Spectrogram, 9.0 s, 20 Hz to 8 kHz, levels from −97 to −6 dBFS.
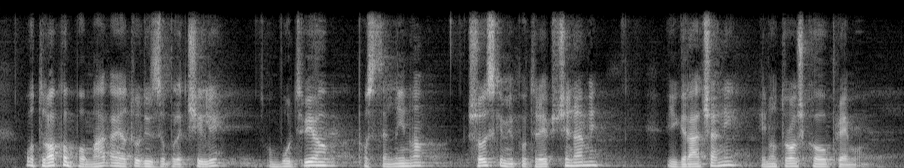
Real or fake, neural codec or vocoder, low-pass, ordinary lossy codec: fake; codec, 16 kHz, 0.8 kbps, ZipCodec; 7.2 kHz; none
